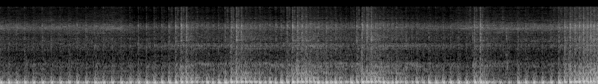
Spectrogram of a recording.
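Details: Yamaha Lagenda 115 scooter, formerly hard to start when cold, after fitting a new pilot jet and main jet 100: steady even idle with quick throttle blips rising cleanly.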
